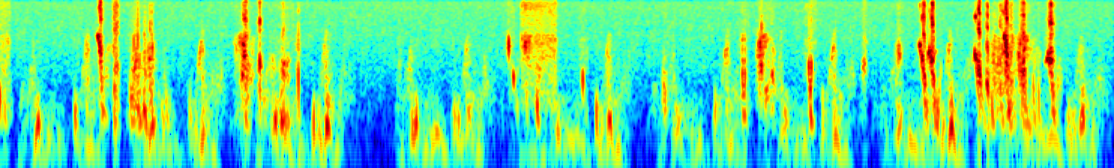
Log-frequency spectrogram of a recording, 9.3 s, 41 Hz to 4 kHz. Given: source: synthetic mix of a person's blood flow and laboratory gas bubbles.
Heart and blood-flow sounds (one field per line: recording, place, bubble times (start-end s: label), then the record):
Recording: Doppler ultrasound of blood flow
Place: precordium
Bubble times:
0.00-0.10 s: bubbles
0.80-1.02 s: bubbles
1.06-1.46 s: bubbles
1.95-2.54 s: bubbles
4.22-4.65 s: bubbles
4.83-4.91 s: bubbles
5.52-5.59 s: bubbles
6.15-6.26 s: bubbles
6.30-6.48 s: bubbles
6.71-6.81 s: bubbles
7.18-7.24 s: bubbles
7.47-7.54 s: bubbles
7.63-7.86 s: bubbles
8.10-8.86 s: bubbles
From the record:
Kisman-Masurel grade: 233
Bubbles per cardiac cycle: several, 3 to 8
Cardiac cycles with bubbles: 50 to 99%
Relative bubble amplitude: loud (0.450 to 0.775)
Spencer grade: 3 (all of the cardiac periods contain showers or single bubble signals, but not dominating or overriding the cardiac motion signals)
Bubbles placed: only in the low amplitude regions of the cardiac cycle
